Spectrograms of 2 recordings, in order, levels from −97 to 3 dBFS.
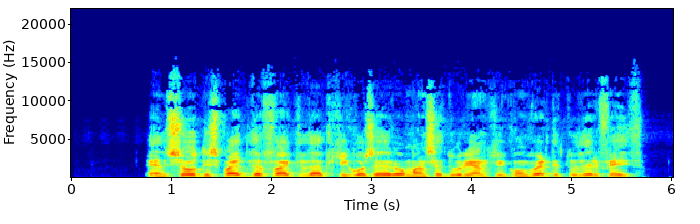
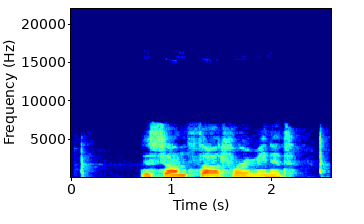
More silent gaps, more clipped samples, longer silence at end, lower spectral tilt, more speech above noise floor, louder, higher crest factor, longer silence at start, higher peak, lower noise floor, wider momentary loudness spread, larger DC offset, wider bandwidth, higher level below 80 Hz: neither; neither; about the same, 0.35 s vs 0.4 s; second, -3.5 dB/octave vs -6.5 dB/octave; first, 61 dB vs 54 dB; first, -20 LUFS vs -24 LUFS; about the same, 18 dB vs 18 dB; about the same, 0.75 s vs 0.7 s; first, -2 dBFS vs -8 dBFS; about the same, -80 dBFS vs -78 dBFS; second, 8 LU vs 15 LU; neither; first, 14 kHz vs 7.4 kHz; first, -62 dBFS vs -76 dBFS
